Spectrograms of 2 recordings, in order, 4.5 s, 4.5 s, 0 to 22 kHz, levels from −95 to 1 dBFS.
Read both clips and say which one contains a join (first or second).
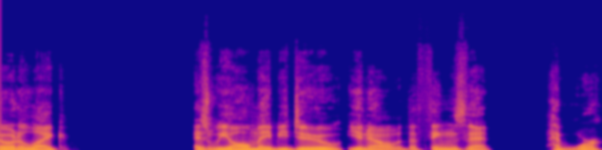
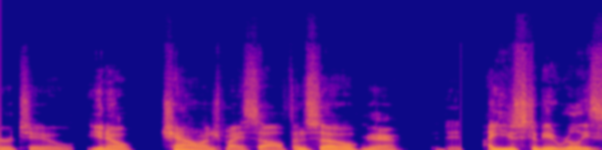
second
